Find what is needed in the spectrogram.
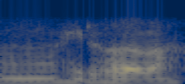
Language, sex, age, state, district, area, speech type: Assamese, male, 18-30, Assam, Dibrugarh, urban, conversation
